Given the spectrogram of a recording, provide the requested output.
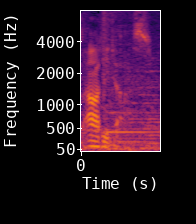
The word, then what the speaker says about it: Adidas: by the way that is indeed how you pronounce Adidas but back to Phil after riding that vapor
